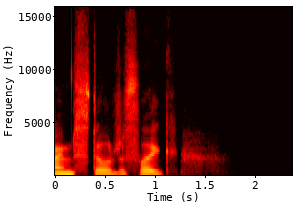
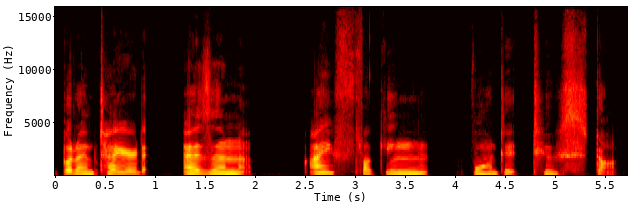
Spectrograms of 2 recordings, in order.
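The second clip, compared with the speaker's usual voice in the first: normal talking voice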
